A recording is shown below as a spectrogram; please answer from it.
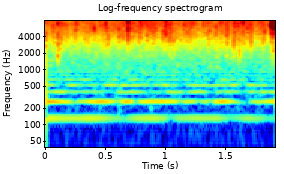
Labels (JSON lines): {"label": "biophony, midshipman", "recorder": "SoundTrap 500"}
